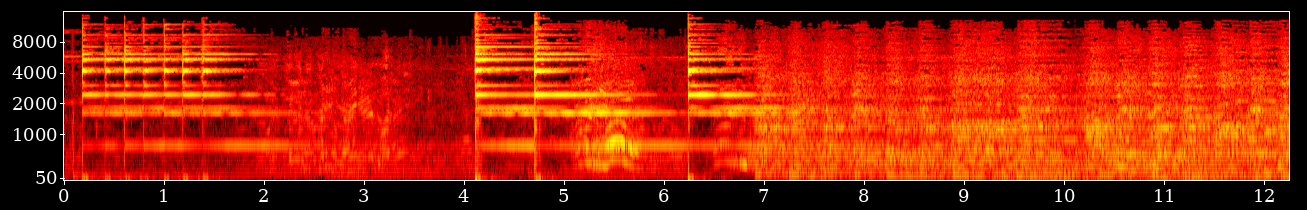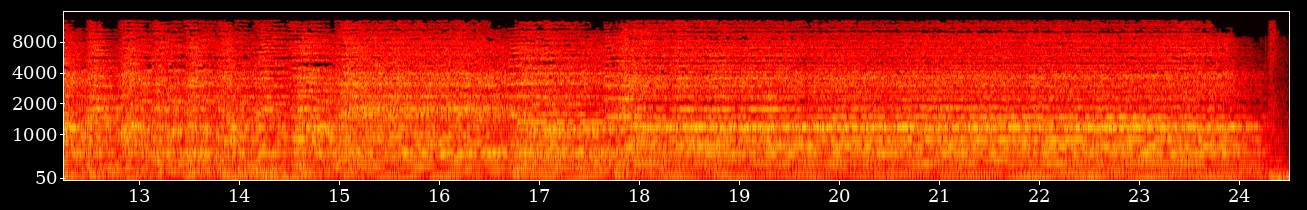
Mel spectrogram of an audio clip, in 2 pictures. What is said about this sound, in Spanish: Y ahora los toques de campana.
